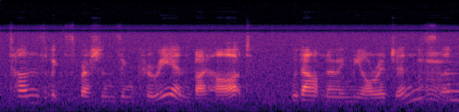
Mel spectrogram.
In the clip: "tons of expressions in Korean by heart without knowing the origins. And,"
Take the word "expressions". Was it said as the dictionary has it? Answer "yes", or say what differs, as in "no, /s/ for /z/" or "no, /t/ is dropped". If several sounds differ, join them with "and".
yes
